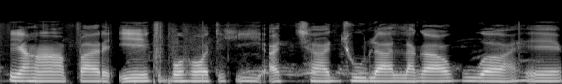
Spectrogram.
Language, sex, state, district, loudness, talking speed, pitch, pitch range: Hindi, male, Uttar Pradesh, Jalaun, -17 LUFS, 105 wpm, 150 Hz, 150-155 Hz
